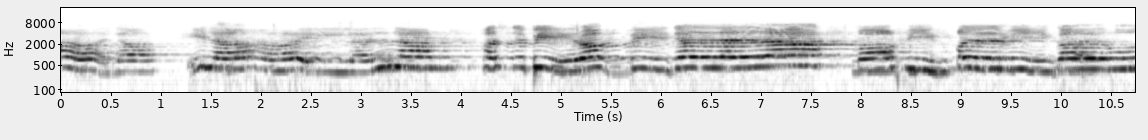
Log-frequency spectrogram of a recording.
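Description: A young girl singing a naat solo, with sliding, ornamented notes and a long, wavering held note about six seconds in.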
